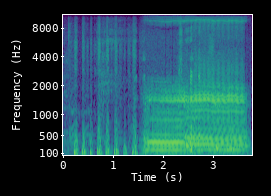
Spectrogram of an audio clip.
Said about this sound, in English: Foghorn. Yep, that's right.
